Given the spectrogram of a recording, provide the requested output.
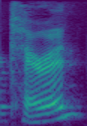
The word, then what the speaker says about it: Charon: to the official documentation you can say both Sharon or Karen and it's just that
